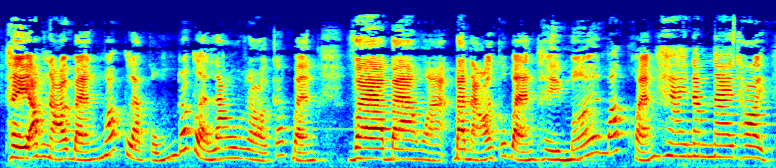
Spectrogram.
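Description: A woman's voice: fairly high pitch, expressive, moderate pace, fairly bright tone. A woman narrating a ghost story in a casual, chatty way, talking straight to her listeners with plenty of fillers. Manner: chatty, addresses listeners directly, many fillers.

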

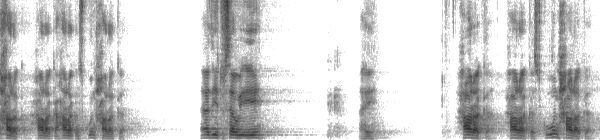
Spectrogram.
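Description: A man's voice: mid-range voice, long reverb tail. A man with an Egyptian Arabic accent teaching a classroom lesson, drilling his students step by step with repeated questions.

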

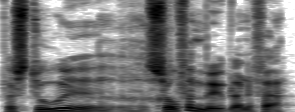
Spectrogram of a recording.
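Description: A man's voice: medium pitch, lively intonation, warm tone, breathy edge. A man co-hosting a podcast from his living room, chatting casually with dry, teasing replies. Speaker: podcast co-host. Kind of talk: casual chat.

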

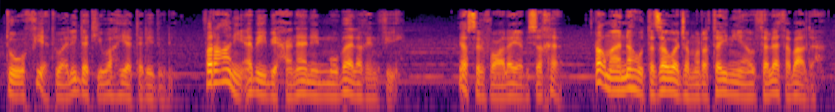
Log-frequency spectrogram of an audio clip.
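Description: A man reading the lines of a lively young woman who writes for a magazine, asking curious questions in a storybook reading. His voice stays low and his own. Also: a little hiss or hum.

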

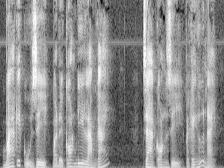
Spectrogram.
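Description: A man's voice: mid-range voice, very animated, moderate pace, fairly bright tone, breathy edge. A man voicing a brutal, sneering young street thug in a storybook tale. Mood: threatening. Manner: taunting, threatening.

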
